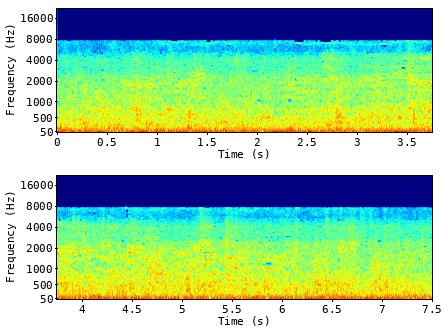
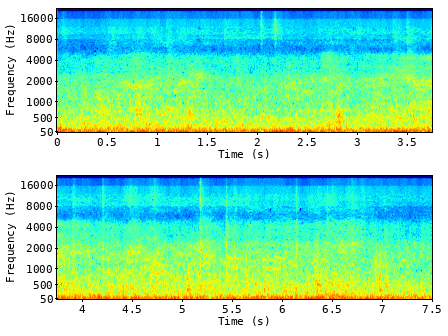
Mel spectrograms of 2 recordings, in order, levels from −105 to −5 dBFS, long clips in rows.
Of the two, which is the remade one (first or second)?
second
